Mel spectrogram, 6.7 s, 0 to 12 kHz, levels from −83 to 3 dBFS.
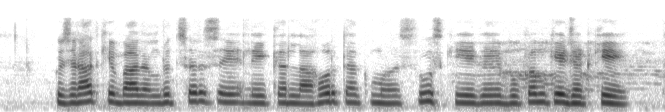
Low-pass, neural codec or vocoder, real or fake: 7.2 kHz; codec, 16 kHz, 6 kbps, DAC; fake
